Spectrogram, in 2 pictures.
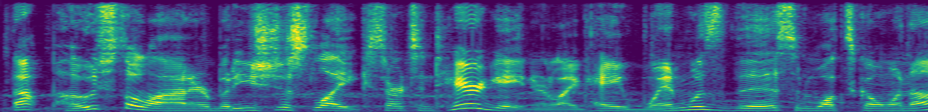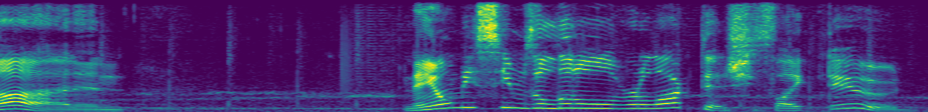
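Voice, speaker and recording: A man's voice: fairly high pitch, very animated, moderate pace, slight background noise. A man giving casual gameplay commentary as a let's play host, informal and rambling.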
